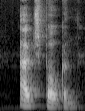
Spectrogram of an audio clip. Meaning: to be up to (usually negative)
- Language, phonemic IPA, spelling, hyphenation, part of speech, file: Dutch, /ˈœy̯tˌspoː.kə(n)/, uitspoken, uit‧spo‧ken, verb, Nl-uitspoken.ogg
